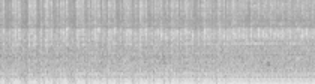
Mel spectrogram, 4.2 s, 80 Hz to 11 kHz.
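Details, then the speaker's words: 4-cylinder tractor right after a magneto was installed and timed, fuel on with a little choke: fires up and settles into a steady, even putter with no misses or knocks; idle sounds healthy. "okay you're gonna hear the the magneto impulse and then hopefully it'll start right up"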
